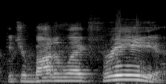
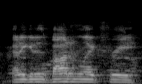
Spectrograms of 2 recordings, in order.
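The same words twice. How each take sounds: First: Much louder and higher, slow shouted coaching; yelling at the screen. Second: Said in the usual way. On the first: Real, not acted. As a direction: bark it at the fighter on screen.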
